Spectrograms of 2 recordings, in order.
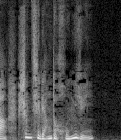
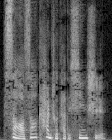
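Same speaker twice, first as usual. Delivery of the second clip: plain reading voice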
